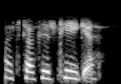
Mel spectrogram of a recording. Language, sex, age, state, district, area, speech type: Dogri, female, 18-30, Jammu and Kashmir, Kathua, rural, conversation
